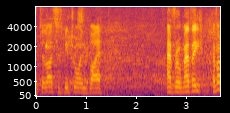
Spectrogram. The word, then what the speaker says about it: Avril Mathie: I'm delighted to be joined by Avril Mathie. Have I pronounced that right?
